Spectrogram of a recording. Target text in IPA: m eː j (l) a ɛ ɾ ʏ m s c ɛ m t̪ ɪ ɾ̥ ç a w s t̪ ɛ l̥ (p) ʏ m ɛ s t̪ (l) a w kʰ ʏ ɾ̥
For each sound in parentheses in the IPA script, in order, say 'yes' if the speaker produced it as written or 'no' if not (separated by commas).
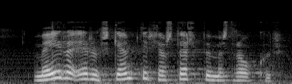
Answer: no, yes, no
